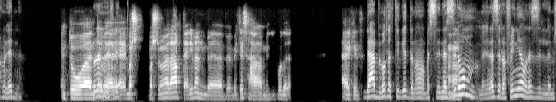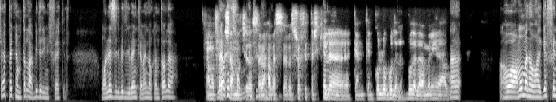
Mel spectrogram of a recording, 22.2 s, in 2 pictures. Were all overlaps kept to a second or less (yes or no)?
no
